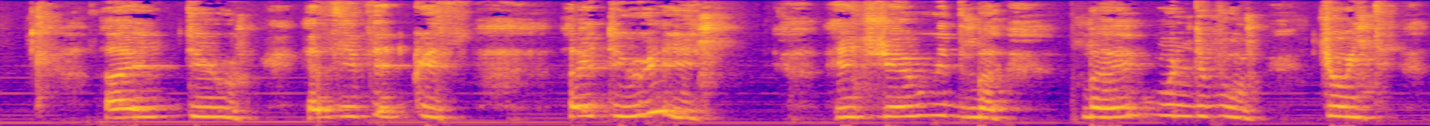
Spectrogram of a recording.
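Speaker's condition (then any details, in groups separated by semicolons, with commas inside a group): Cerebral palsy; takes listeners a while to catch on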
